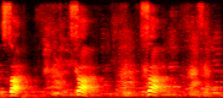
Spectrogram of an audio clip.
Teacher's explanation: മുൻപല്ലിന്റെ നേരെ നാവിന്റെ തല പിടിച്ചിട്ട്, അതാണ് ചെറിയൊരു കാറ്റ് പുറത്തേക്കുണ്ട്. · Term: സീൻ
